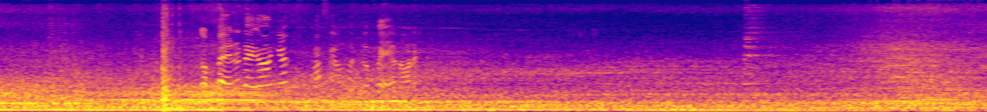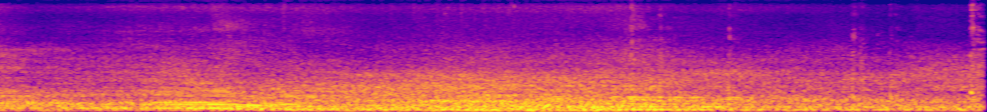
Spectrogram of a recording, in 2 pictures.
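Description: Steady road traffic noise with a low rumble. A brief warbling sound comes about two to three seconds in.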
